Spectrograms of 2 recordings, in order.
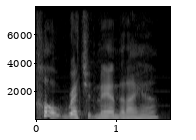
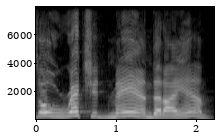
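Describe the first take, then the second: First: Low, soft, heavy quotation; subdued lament. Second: Drawn-out, slow quoted cry; impassioned lament. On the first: Preacher repeating Paul's cry after the outburst, hushed low lament. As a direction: let it sink low and quiet. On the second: Preacher voicing Paul's struggle to the congregation, slow impassioned lament. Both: Retold or imitated.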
